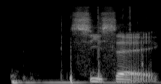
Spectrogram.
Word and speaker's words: Cisse: the athleticism is not what you necessarily want to see, but I think Cisse, correct pronunciation.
